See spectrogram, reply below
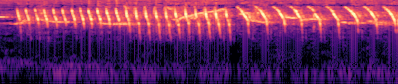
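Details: Canary song used as a lure to coax lazy, reluctant canaries into singing: a fast, even trill of high repeated notes, then a slightly slower run of rising-falling notes, with a faint low hum beneath.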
